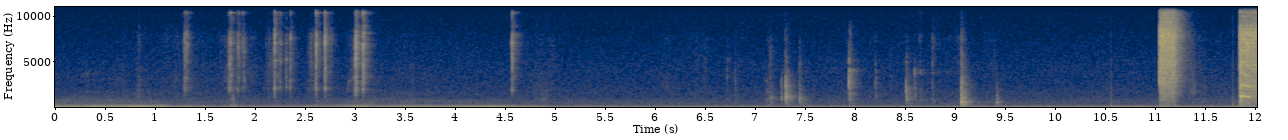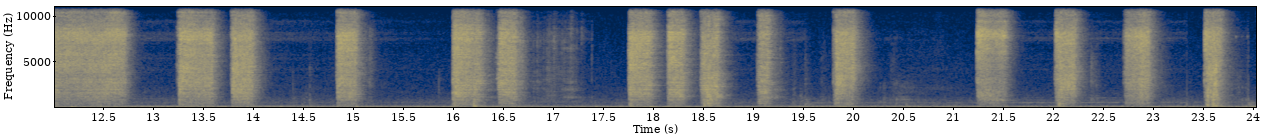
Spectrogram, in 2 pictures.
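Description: A dozen or so short, loud hissing spray blasts, each under a second, worked at a handlebar grip to loosen it, after a few light tool clicks.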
